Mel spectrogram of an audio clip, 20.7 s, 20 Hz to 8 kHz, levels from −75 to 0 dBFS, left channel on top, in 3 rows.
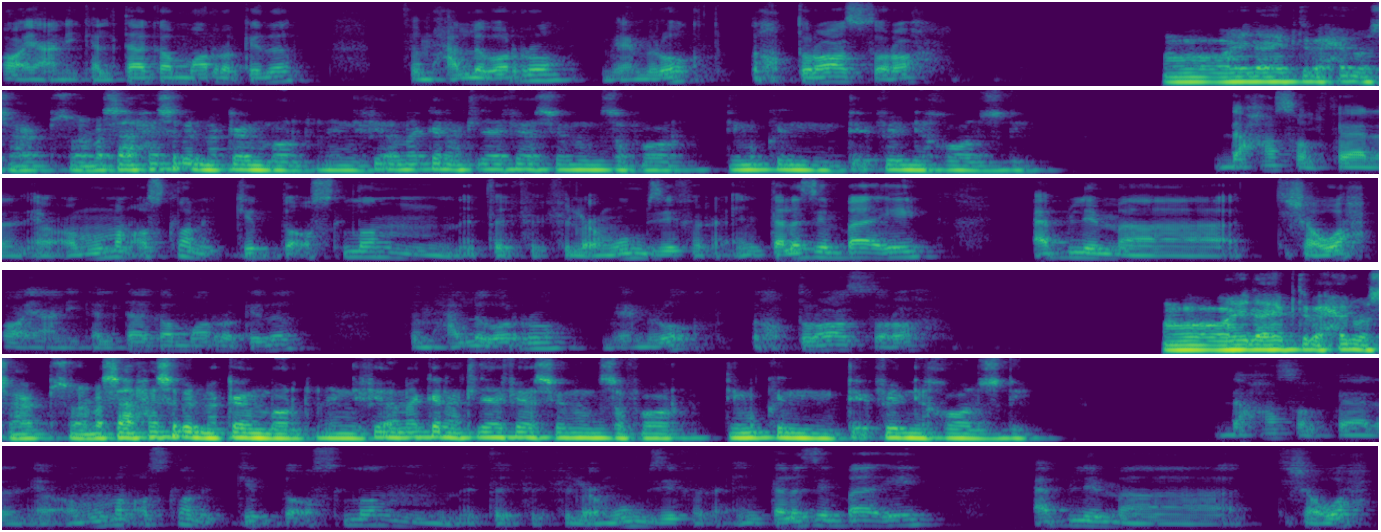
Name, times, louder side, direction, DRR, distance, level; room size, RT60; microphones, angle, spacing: voice 1, 0.0-4.7 12.9-18.7 18.9-20.6, left 6 dB, 75° left, 0.4 m, -32 dB
voice 2, 5.8-12.1, right 5 dB, 70° right, 0.3 m, -19 dB
2.5 x 2.2 x 2.9 m
head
